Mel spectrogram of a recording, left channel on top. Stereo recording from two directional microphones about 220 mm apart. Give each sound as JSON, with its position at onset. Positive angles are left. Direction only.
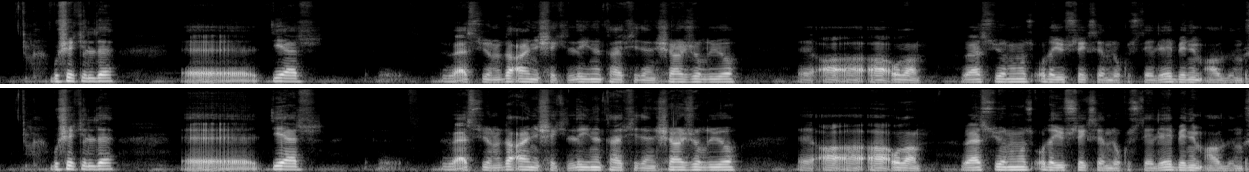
{"t": 0.2, "sound": "speech", "side_deg": 0}
{"t": 1.8, "sound": "speech", "side_deg": -15}
{"t": 4.5, "sound": "speech", "side_deg": -10}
